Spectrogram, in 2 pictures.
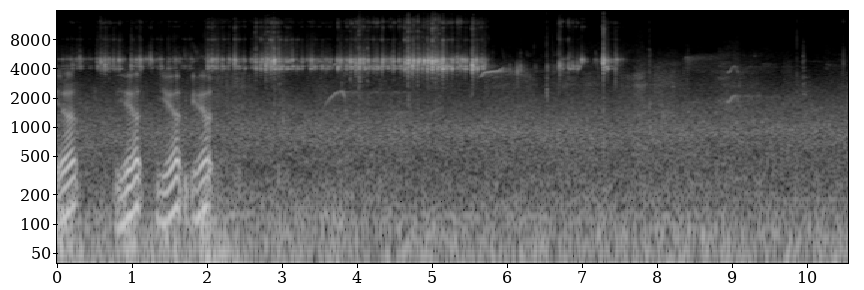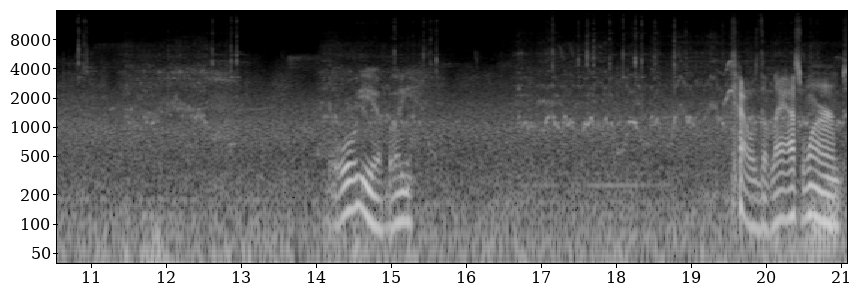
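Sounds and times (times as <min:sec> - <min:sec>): cricket trilling: 0:00.0 - 0:06.2
low outdoor rumble: 0:00.0 - 0:12.4
short rising chirp: 0:02.1 - 0:07.6.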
